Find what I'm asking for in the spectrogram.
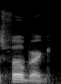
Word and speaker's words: Faubourg: Faubourg? Really? Ooh, with the hard G at the end? – So says Google. The Google lady says Faubourg.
